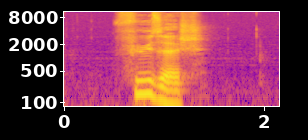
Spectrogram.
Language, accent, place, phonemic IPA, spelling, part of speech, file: German, Germany, Berlin, /ˈfyːzɪʃ/, physisch, adjective, De-physisch.ogg
- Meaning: 1. physical 2. material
